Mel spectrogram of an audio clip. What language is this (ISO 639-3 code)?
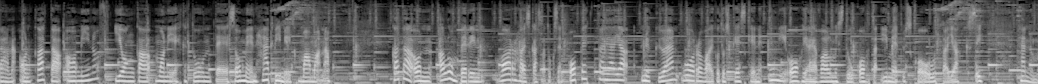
fin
